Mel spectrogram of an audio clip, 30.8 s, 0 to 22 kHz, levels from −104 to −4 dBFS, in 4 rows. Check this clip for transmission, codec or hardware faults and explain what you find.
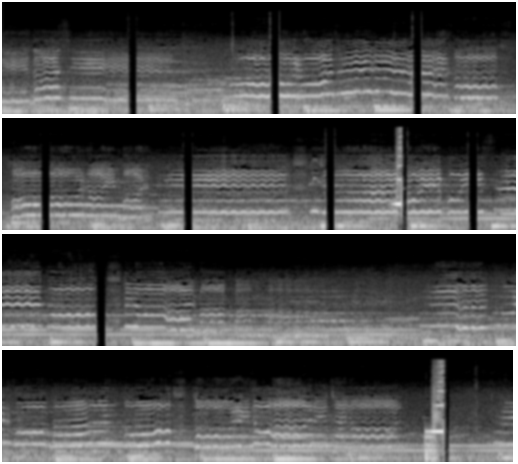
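Two kinds of fault are present: regular dropouts at joins of encoded pieces, and two bursts from an unstable filter.

Gap at a join of encoded pieces, at 1.89, 4.02, 6.16, 8.29, 10.43, 12.57, 14.70 and 16.84 s: the sound stops abruptly for about 0.13 to 0.14 s, every 2 s, then resumes where it left off. Separately encoded 2 s segments were joined untrimmed, keeping each encoder's start delay and end padding as silence.

Unstable filter, at 13.52 s and 29.47 s: a tone around 1 kHz swells over 0.18 s and then 0.28 s into a loud squeal, then cuts to silence for roughly 95 ms and 85 ms. A recursive filter with bad coefficients grew without bound, clipped, overflowed and reset.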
